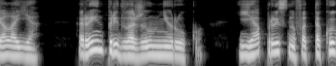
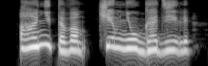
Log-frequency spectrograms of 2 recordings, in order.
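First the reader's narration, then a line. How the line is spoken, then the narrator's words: Girl sobbing. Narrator (Russian): разрыдалась девчонка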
